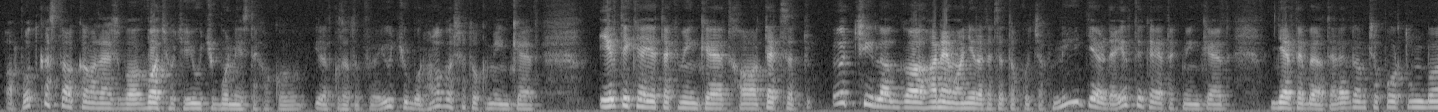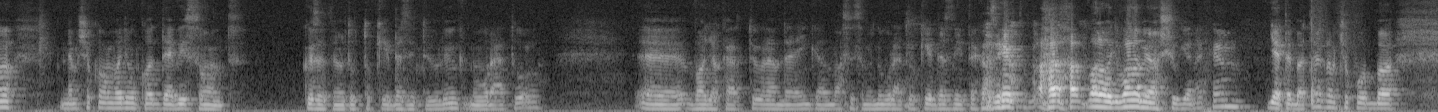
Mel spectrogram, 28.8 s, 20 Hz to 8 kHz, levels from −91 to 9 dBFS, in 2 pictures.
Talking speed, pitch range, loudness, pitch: 140 wpm, 115-150 Hz, -20 LUFS, 125 Hz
